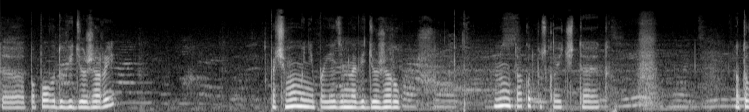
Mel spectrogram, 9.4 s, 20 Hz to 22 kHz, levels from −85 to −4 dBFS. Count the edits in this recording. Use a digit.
1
